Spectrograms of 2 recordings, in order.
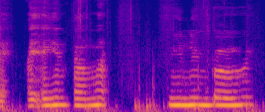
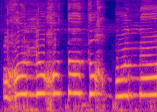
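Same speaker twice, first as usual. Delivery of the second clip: high, loud frightened cry; scared cry; 14 semitones higher, 6 dB louder than usual. Real, not acted. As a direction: cry out in real alarm. Startled, thought it would run.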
